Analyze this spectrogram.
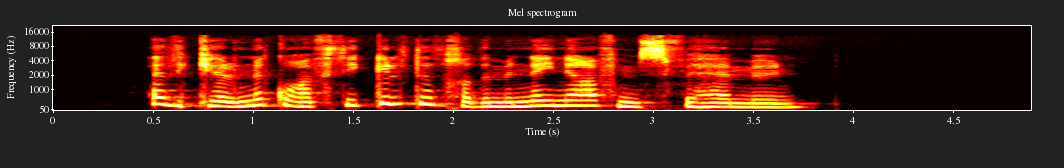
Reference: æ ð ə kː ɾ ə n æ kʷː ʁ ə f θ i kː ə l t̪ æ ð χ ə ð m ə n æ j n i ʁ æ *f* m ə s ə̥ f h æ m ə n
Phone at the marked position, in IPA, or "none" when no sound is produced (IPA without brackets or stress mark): f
